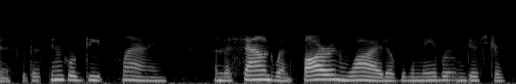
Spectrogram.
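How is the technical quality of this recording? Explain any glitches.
The speech is plainly degraded by telephone coding, with two brief dropouts.

GSM full-rate codec, throughout: the coder models the vocal tract and excites it with a sparse, regularly spaced pulse train, consistent with the 13 kbps full-rate standard. Nothing above 4 kHz survives, and the voice carries a plainly audible buzzy, gravelly roughness.

Lost GSM frames, at 0.36 to 0.41 s and 4.46 to 4.58 s: the decoder repeated the last good frame's parameters, covering about 40 ms and then about 100 ms. Each gap is heard as a short, rough metallic ring, longer the second time.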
